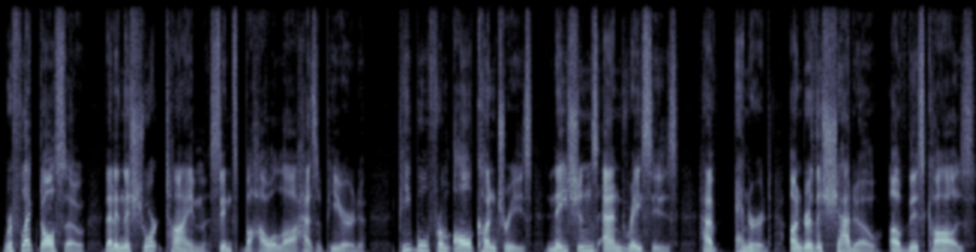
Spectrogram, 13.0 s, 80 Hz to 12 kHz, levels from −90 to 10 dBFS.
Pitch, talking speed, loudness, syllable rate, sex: 125 Hz, 120 wpm, -22 LUFS, 3.8 syllables/s, male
